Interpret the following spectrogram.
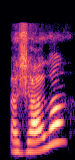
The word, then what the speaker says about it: Ayala: you want to pronounce it as in Spanish, you change the Y by J and you try Mm-hmm. to pronounce that. Give it a try. Ayala?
